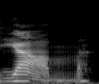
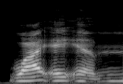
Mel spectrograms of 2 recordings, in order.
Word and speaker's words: yam: is green and the sound you make to open your heart chakra is yum y am not yam but yum you have to pronunciate it right for it to work you just can't say yam yam yam yum yum when it's yum like how tina turner did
